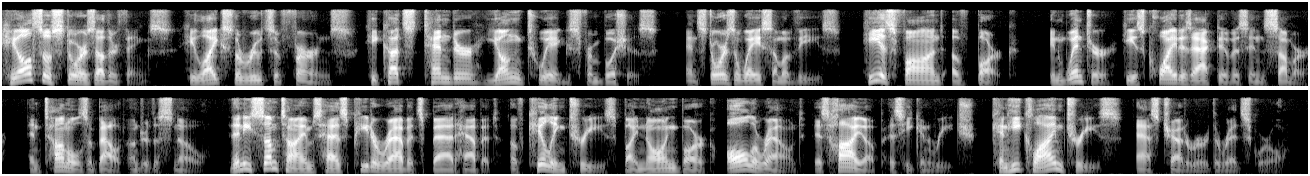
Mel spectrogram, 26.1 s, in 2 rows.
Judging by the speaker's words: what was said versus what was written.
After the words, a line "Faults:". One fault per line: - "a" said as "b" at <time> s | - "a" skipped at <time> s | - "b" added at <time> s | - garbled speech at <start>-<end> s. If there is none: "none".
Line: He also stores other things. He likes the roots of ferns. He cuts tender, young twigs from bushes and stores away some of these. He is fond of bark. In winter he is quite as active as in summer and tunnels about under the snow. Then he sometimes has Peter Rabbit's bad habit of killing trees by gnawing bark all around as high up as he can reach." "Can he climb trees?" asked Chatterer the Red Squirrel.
He also stores other things. He likes the roots of ferns. He cuts tender, young twigs from bushes and stores away some of these. He is fond of bark. In winter he is quite as active as in summer and tunnels about under the snow. Then he sometimes has Peter Rabbit's bad habit of killing trees by gnawing bark all around as high up as he can reach." "Can he climb trees?" asked Chatterer the Red Squirrel.
Faults:
none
